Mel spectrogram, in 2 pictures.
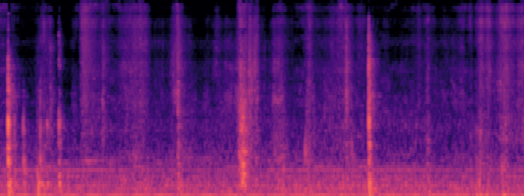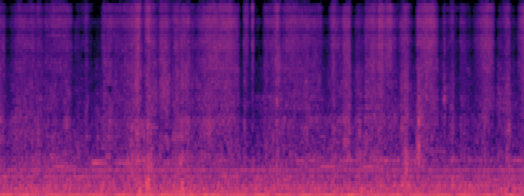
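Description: Handling noise: a paper towel rustling and rubbing as it is worked by hand, with three light clicks in the first five seconds.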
